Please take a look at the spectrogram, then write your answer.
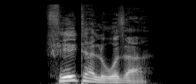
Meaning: inflection of filterlos: 1. strong/mixed nominative masculine singular 2. strong genitive/dative feminine singular 3. strong genitive plural
- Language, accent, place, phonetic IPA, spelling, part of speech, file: German, Germany, Berlin, [ˈfɪltɐloːzɐ], filterloser, adjective, De-filterloser.ogg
